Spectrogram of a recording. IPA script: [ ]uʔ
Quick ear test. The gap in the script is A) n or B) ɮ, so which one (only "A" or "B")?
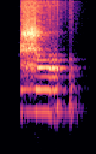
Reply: B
